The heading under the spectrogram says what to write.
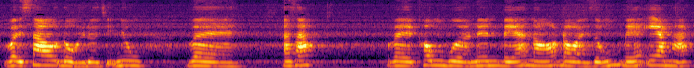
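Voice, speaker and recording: Woman hawking kids clothes live, bright sharp voice, echoey room. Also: mid-range voice, level tone, measured pace, lo-fi sound, a little hiss or hum. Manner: chatty, reads out sizes and buyers' names. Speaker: livestream clothing seller. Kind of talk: fast livestream sales pitch.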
